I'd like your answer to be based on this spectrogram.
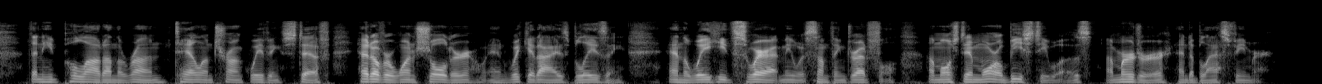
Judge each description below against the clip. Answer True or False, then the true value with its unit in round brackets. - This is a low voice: True (105 Hz)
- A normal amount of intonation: False (2.2 semitones)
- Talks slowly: False (185 wpm)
